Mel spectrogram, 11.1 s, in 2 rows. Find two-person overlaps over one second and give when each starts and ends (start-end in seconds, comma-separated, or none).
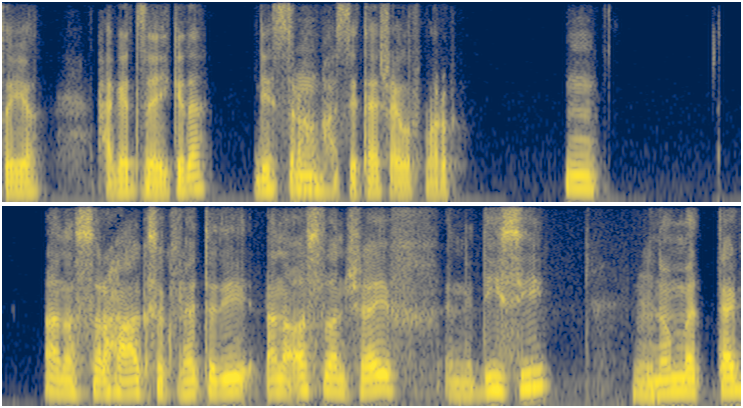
none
